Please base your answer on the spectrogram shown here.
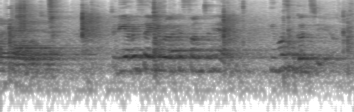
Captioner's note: scoffs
